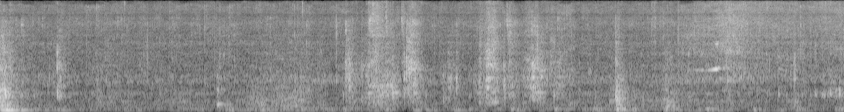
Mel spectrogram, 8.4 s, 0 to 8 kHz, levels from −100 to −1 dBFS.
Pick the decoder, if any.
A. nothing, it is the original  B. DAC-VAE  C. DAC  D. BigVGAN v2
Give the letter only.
C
